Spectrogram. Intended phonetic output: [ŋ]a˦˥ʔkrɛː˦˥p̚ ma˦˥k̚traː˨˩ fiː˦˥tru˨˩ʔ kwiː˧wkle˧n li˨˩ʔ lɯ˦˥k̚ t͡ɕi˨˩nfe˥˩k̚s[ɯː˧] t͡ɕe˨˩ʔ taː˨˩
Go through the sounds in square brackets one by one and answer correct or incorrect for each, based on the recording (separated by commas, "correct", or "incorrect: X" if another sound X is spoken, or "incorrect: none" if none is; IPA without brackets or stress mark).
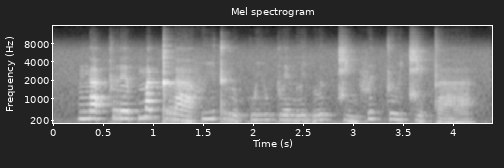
correct, correct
